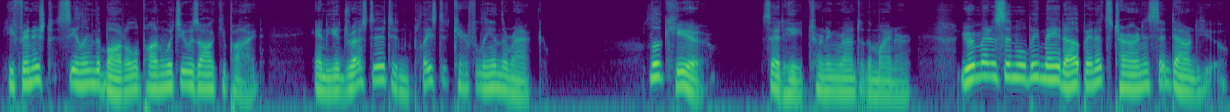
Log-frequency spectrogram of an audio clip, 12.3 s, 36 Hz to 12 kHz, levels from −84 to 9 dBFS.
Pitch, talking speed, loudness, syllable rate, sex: 135 Hz, 215 wpm, -20 LUFS, 6.5 syllables/s, male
